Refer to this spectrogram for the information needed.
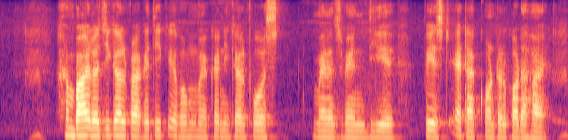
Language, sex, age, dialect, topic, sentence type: Bengali, male, 25-30, Standard Colloquial, agriculture, statement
